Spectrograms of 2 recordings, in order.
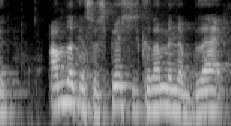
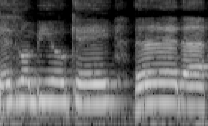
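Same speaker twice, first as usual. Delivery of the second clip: mock laughing while talking, higher pitch; 4 semitones higher than usual. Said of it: "she's sitting there laughing".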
